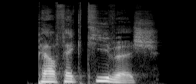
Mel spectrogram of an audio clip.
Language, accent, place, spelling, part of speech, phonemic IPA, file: German, Germany, Berlin, perfektivisch, adjective, /ˈpɛʁfɛktiːvɪʃ/, De-perfektivisch.ogg
- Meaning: synonym of perfektiv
